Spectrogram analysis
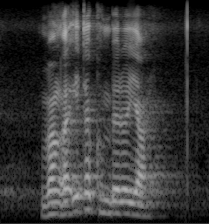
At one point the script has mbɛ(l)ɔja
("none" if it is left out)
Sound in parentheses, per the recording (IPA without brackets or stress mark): l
